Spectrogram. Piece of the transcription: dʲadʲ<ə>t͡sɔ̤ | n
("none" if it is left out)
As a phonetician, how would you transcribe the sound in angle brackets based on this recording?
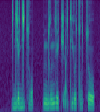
ʊ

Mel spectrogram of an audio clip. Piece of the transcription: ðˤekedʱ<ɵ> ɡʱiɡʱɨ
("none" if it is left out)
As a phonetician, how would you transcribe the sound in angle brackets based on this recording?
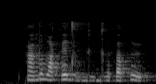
ɵ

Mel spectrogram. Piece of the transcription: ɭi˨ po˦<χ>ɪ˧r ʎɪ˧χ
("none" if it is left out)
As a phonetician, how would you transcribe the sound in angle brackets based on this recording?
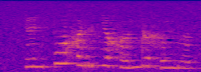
χ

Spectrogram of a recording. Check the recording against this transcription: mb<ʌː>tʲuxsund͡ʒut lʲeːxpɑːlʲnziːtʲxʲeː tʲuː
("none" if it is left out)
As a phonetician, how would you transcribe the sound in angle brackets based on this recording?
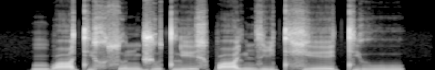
ɑː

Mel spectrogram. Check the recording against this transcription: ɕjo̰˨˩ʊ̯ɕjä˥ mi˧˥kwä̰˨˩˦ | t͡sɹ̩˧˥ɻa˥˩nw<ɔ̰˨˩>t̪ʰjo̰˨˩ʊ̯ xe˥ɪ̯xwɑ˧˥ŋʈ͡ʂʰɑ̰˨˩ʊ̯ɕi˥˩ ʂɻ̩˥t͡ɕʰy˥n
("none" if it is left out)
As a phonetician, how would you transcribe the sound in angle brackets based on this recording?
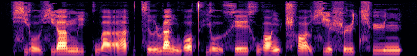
ɔ˥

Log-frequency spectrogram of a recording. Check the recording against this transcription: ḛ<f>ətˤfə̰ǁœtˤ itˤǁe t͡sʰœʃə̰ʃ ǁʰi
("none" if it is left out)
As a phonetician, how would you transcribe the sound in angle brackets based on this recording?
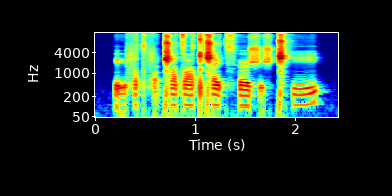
f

